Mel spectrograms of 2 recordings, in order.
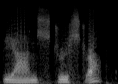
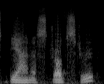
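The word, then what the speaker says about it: Stroustrup: C++ um B Str which is the correct pronunciation of the guy who invented the language it's not Bean strup as you might think it's B strob um he decided that namespaces would be a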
